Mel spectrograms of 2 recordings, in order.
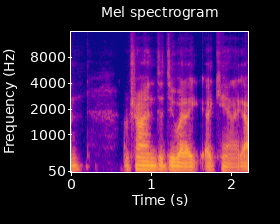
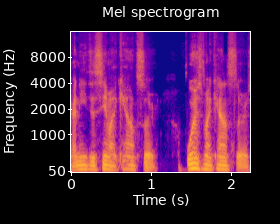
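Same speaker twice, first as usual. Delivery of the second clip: acted, panicking male voice, losing control. Speaker retells a man demanding his counselor, imitating a man freaking out. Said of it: "this guy starts freaking out".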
